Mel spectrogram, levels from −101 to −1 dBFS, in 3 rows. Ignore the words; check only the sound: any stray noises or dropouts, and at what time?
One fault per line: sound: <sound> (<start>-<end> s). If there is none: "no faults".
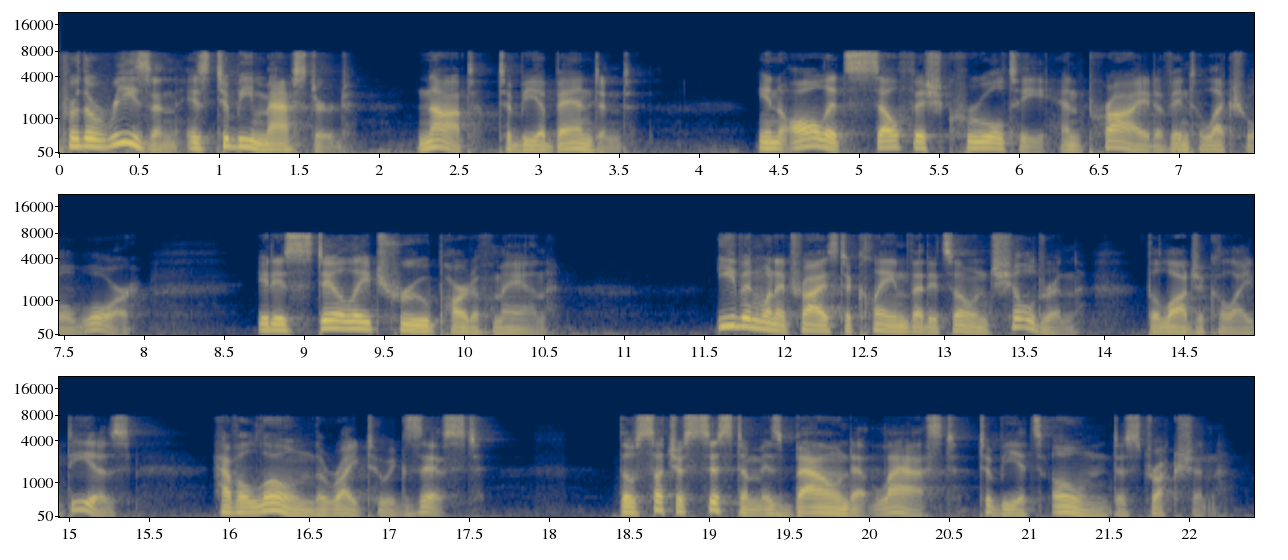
no faults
